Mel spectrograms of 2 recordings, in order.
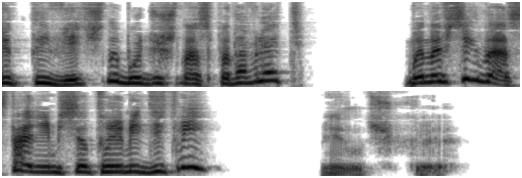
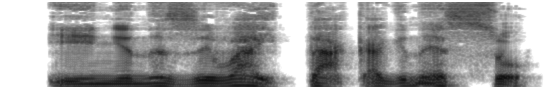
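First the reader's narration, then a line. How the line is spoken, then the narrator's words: Growling. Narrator (Russian): прорычал Влад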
